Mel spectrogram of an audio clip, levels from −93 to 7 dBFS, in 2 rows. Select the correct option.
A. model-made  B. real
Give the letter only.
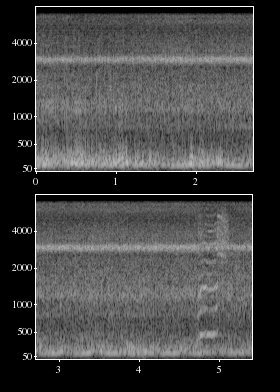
A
